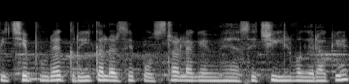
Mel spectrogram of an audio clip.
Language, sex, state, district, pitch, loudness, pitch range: Hindi, female, Goa, North and South Goa, 180 Hz, -17 LUFS, 175-195 Hz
